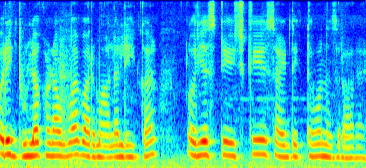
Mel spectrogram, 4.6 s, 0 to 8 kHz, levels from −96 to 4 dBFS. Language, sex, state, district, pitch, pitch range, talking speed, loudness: Hindi, female, Chhattisgarh, Korba, 220 Hz, 205-240 Hz, 250 wpm, -19 LUFS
